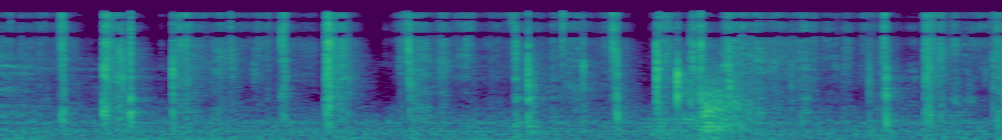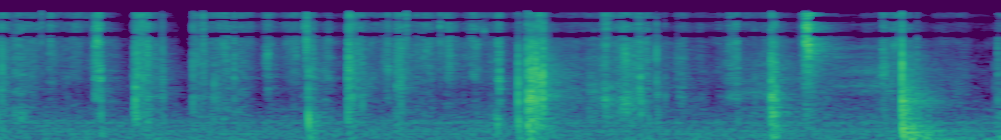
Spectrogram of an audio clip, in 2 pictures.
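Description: A deck of oracle cards being shuffled by hand: a quick, irregular run of soft card clicks and slaps, with a few louder snaps toward the end.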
